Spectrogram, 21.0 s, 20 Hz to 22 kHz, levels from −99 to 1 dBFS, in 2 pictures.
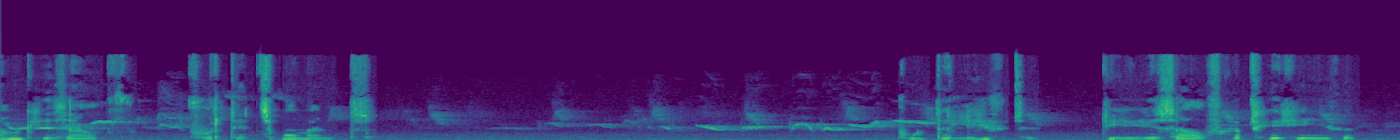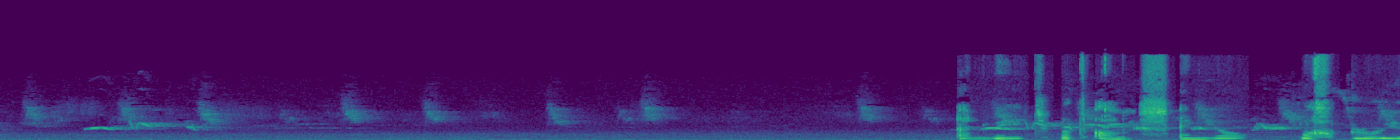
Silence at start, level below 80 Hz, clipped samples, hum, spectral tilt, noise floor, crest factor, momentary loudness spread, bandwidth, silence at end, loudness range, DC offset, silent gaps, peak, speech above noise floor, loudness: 0 s; -64 dBFS; under 0.1%; none; -2.5 dB/octave; -59 dBFS; 26 dB; 18 LU; 13.5 kHz; 0 s; 16 LU; under 0.1%; none; -12 dBFS; 26 dB; -34 LUFS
